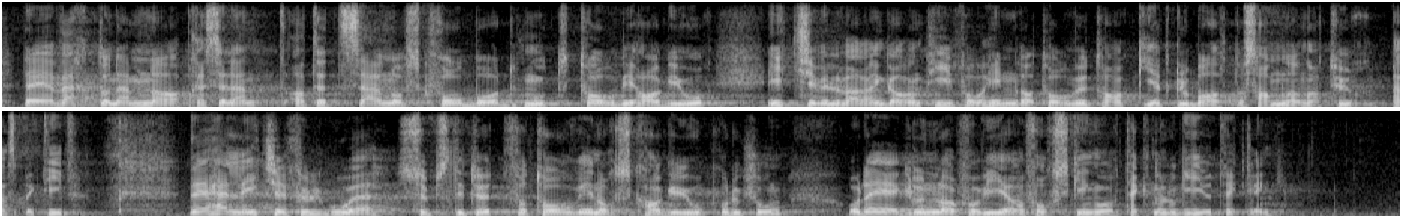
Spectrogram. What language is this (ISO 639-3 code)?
nor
